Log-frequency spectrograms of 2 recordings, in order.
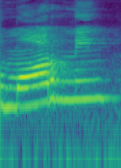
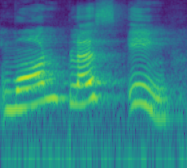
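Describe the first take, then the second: First: Said in the usual way. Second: "mourn plus इंग" said as two separate parts; syllable breakdown. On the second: Shown as a demonstration. Teacher showing children the parts of a word, syllable breakdown. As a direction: split "mourn" from "इंग", with "plus" between them. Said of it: "एक vowel ध्वनि सुनाई पड़ती हो".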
